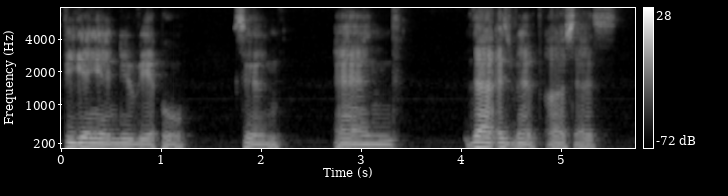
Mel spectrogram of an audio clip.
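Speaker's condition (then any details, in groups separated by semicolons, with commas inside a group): Spinal muscular atrophy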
